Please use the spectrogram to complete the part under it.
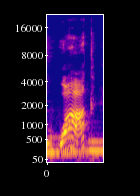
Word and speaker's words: walk: She was walking, estaba caminando, to walk, caminar, W-A-L-K. Recuerda, amiguito, que la L antes de la K no se pronuncia.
